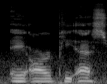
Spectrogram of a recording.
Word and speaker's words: ARPS: To ease the transition from test pilot schools to ARP- ARPS rhymes with Corps.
